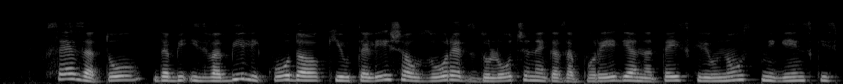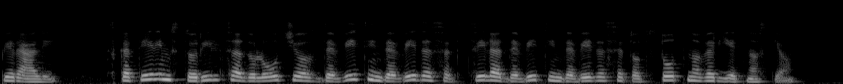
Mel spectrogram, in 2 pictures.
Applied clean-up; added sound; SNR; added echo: none; none; none; none.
